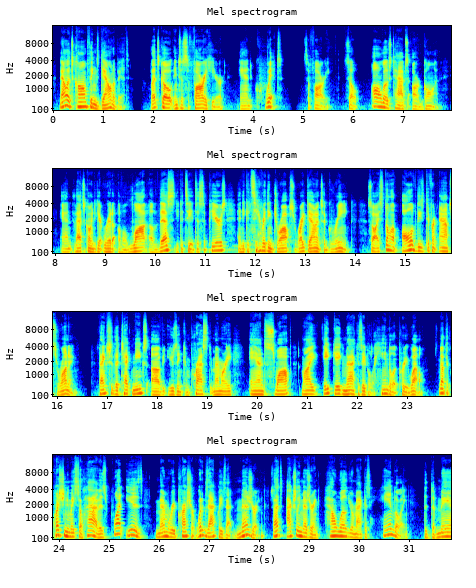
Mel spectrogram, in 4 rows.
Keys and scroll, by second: 2.7 super+q, 14.3 super+Tab.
